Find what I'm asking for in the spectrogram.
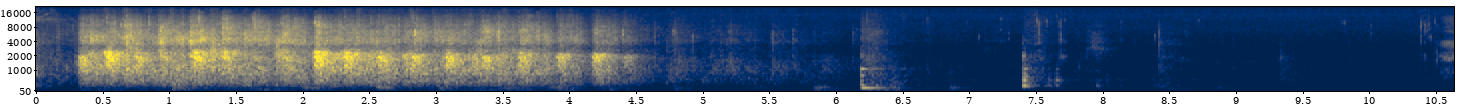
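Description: A church congregation at a dawn worship service claps to welcome an elder, a fairly soft run of applause lasting several seconds before dying away into a hushed room with a few scattered ticks and knocks.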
